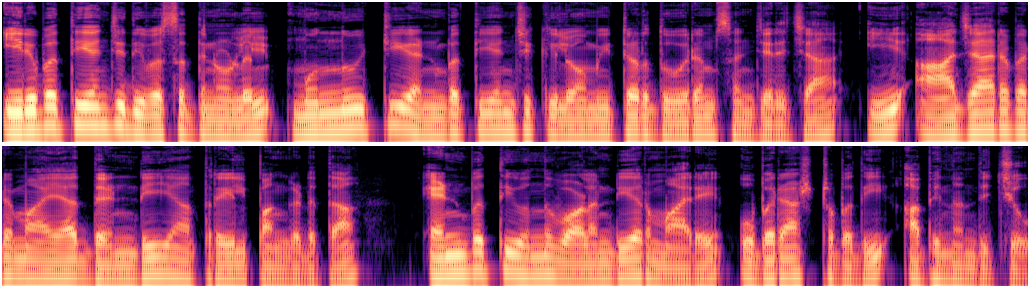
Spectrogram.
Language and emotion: Malayalam, neutral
